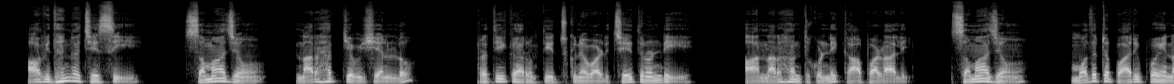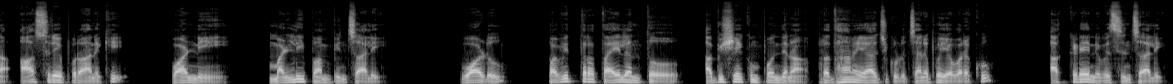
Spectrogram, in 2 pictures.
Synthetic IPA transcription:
aːʋid̪ʱɐŋɡaːt͡ʃe̞ːsḭ | sɐmaːd͡ʒɐm | nɐɾɐɦɐt̪jɐʋiʂɐjɐmlo̞ː | pɾɐt̪iːkaːɾɐmt̪iːɾt͡ʃu̥kuneːʋaːɽit͡ʃe̞ːt̪unuɳɖḭ | aːnɐɾɐɦɐnt̪ukuɳːikaːpaːɽa̰ːlḭ | sɐmaːd͡ʒɐmː | ɔd̪ɐʈɐpaːɾipo̞ːjinɐ̰aːsɾe̞ːpuɾaːniki | ʋaːɳːḭ | mɐɭːiːpɐmpiɲt͡ʃa̰ːlḭ | ʋaːɽu | pɐʋit̪ɾɐt̪ɐjlɐnt̪o̞ː | ɐbʱiʂɛːkɐmpo̞nd̪inɐ̰pɾɐd̪ʱaːnɐjaːd͡ʒɐkuɽut͡ʃɐnipoːjeːʋɐɾɐku | ɐkːɐɽe̞ːniʋɐsiɲt͡ʃaːli

